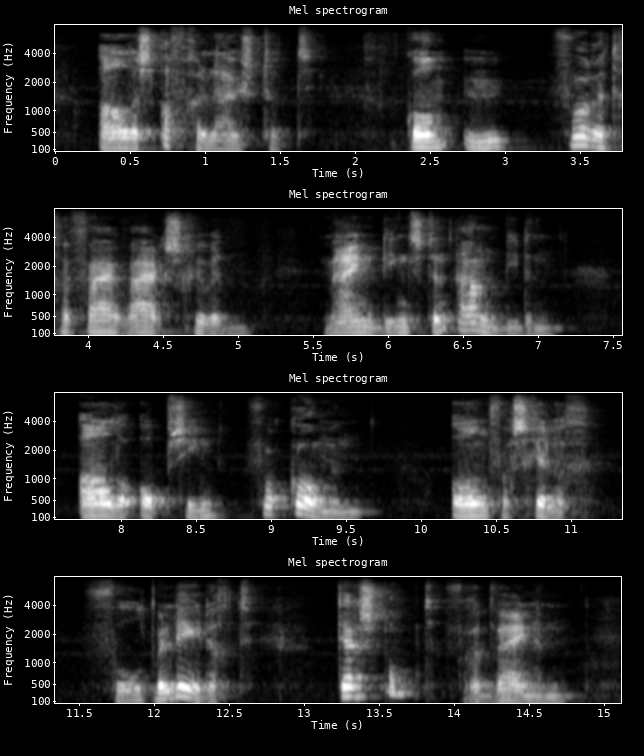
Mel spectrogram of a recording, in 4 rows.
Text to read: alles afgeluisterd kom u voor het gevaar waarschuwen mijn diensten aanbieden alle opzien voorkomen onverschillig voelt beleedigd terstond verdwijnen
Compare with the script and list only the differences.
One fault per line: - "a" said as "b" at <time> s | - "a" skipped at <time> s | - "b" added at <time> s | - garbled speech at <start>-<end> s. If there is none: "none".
none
